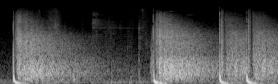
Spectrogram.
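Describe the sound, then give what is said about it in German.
Four sharp gunshots fired at a car, loud cracks with short decaying tails; the first shot stands alone, then three more follow in quicker succession. “Los, schieß auf alle Fälle mal nach seinem Wagen, damit er beschäftigt ist.”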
